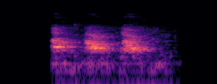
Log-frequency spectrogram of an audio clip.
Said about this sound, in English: It's okay. Keep barking.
